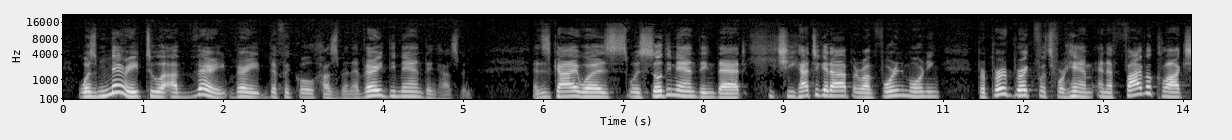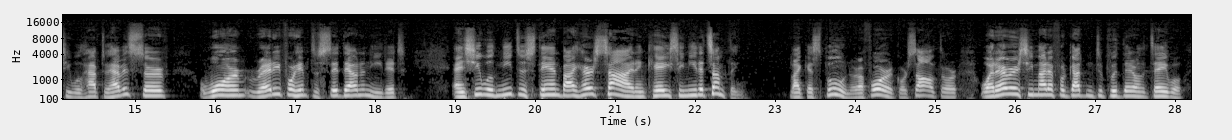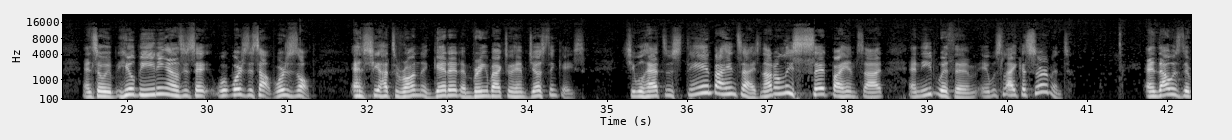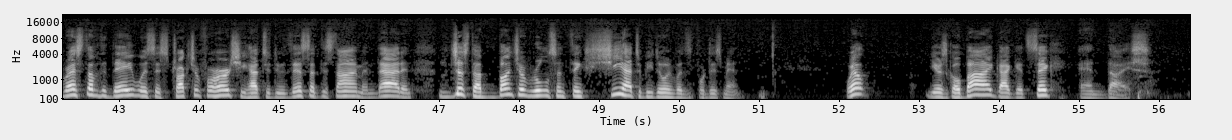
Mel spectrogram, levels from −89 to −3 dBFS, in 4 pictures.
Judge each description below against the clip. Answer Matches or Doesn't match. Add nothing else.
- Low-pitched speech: Doesn't match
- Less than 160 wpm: Doesn't match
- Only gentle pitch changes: Doesn't match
